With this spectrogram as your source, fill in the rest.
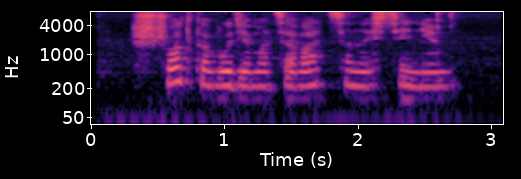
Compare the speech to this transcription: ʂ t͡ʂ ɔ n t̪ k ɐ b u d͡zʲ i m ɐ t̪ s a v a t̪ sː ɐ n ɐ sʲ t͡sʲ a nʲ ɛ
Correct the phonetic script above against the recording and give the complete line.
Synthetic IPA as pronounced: ʂ t͡ʂ ɔ t̪ k ɐ b u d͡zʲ ɛ m ɐ t̪ s a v a t̪ sː ɐ n ɐ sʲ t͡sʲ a nʲ ɛ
